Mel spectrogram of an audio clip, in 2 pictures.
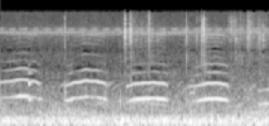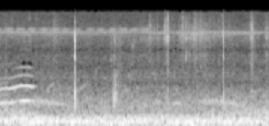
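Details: Wild baby monkey crossing water and calling for its friend: five tonal, harmonic coos, each rising then dropping, come in quick succession during the first three seconds. Afterwards only faint clicks and low rumbling noise remain.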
